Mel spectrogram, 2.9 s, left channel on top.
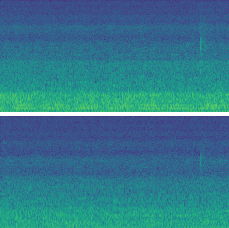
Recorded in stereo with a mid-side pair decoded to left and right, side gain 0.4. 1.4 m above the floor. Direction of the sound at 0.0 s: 70° left.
